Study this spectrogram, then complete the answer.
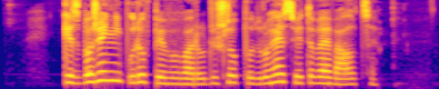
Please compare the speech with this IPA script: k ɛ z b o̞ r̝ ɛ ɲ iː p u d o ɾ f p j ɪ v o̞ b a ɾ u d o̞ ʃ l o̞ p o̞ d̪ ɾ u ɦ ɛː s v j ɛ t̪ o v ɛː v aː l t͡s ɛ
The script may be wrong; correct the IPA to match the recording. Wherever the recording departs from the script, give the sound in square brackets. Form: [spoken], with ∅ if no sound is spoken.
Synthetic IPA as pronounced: k ɛ z b o̞ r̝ ɛ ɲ iː p u d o [∅] f p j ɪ v o̞ [v] a ɾ u d o̞ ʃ l o̞ p o̞ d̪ ɾ u ɦ ɛː s v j ɛ t̪ o v ɛː v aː l t͡s ɛ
